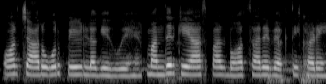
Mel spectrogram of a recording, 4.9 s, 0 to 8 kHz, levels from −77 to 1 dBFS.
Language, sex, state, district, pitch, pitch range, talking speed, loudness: Hindi, female, Jharkhand, Jamtara, 235 Hz, 220-245 Hz, 185 wpm, -27 LUFS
